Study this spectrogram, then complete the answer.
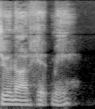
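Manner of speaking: plain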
